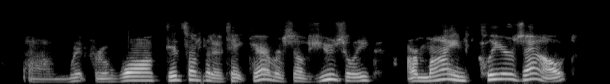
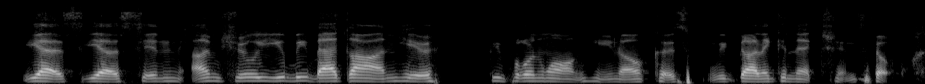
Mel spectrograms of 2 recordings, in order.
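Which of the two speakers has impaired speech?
The second: cerebral palsy.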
